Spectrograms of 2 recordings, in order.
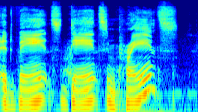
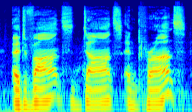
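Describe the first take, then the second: First: It is said in an East Coast accent. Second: It is said in an Adelaide accent.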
